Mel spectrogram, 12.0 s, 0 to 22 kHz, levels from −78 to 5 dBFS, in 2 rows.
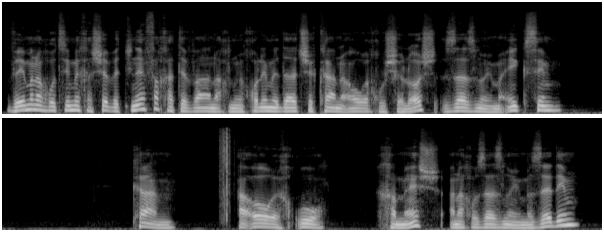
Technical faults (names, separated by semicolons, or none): cable scratch noise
